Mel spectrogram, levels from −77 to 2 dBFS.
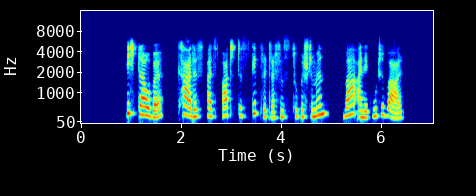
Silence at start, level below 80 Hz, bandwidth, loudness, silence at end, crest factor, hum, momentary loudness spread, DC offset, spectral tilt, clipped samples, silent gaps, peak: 0.9 s; -64 dBFS; 6.6 kHz; -19 LUFS; 0.6 s; 18 dB; none; 11 LU; under 0.1%; -6 dB/octave; under 0.1%; 1.90-1.94 s; -2 dBFS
